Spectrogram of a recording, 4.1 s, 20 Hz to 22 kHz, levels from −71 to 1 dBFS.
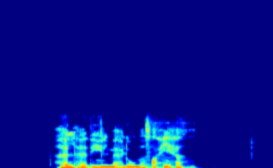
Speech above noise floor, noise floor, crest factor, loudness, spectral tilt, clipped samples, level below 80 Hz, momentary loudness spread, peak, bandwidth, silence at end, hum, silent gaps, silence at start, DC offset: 67 dB; -87 dBFS; 20 dB; -21 LUFS; -6.5 dB/octave; under 0.1%; -54 dBFS; 6 LU; -4 dBFS; 7.2 kHz; 1.15 s; none; none; 0.85 s; under 0.1%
